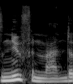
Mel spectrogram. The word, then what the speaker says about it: Newfoundland: So they weren't pronouncing the found. They were really pronouncing the new and land. So it was Newfoundland. And I was like, oh, okay. And then I looked it up and I was like, oh, so they actually do. It is pronounced Newfoundland, there, not Newfoundland. – Not Newfoundland, just Newfoundland.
